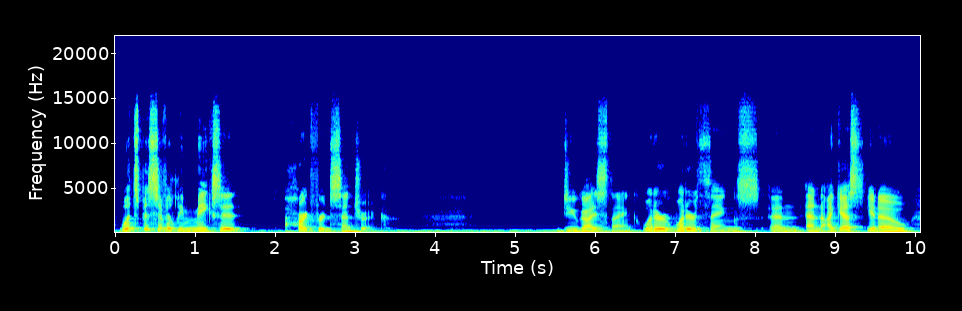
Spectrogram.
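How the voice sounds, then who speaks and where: Casting: woman, panel host on a video call, conversational, halting, self-interrupting delivery. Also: deep voice, big pitch swings, a little hiss or hum. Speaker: host and artistic director leading a panel. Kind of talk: live online panel discussion.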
